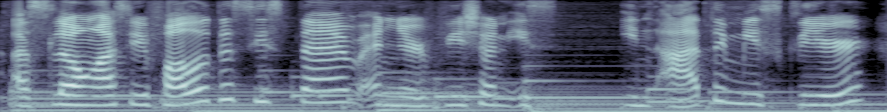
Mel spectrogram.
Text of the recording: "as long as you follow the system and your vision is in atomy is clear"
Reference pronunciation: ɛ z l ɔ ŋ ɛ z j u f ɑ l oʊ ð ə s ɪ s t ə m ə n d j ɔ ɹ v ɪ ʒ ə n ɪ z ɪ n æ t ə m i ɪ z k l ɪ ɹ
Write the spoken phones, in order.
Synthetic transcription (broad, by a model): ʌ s l ɔ ŋ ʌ s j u f ɑ l oʊ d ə s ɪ s t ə m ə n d j ɔ ɹ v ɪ ʃ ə n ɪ s ɪ n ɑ t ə m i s k l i ɹ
